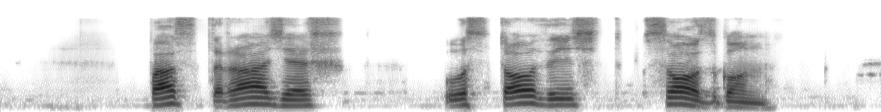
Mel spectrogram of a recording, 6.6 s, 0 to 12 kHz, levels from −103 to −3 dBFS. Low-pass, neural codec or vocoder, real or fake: 7.2 kHz; codec, 16 kHz, 4 kbps, X-Codec, HuBERT features, trained on general audio; fake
